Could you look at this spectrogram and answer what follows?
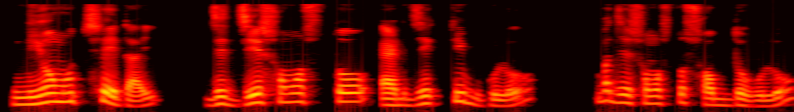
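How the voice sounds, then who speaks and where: A man's voice: a little high, mellow, dull audio. A man teaching a grammar lesson, explaining patiently, repeating points and checking that students follow.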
